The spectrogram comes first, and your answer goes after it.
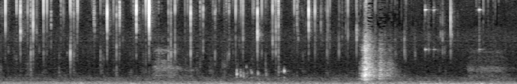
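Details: Small-animal jelly food being chewed by a chipmunk indoors. Soft, sticky smacking clicks come in quick bursts, with one louder squelch near the end and a faint constant hum underneath.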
